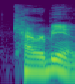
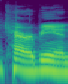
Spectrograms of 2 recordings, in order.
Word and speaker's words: Caribbean: were the carib indians so that's why like caribbean so it's actually caribbean not caribbean but i mean either pronunciation is accepted but if you are from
